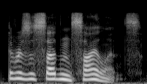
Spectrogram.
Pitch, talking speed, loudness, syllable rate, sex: 225 Hz, 205 wpm, -14 LUFS, 7.1 syllables/s, female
